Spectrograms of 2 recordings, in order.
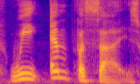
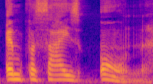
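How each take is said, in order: First: "emphasize" said alone with no "on"; correct usage demo. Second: "emphasize on" said as the common wrong form; "emphasize on" with the "on" tacked on; wrong usage demo. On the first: Usage coach shows the right form to listeners. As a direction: stress the WE in "We emphasize". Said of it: "we don't emphasize on". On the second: Usage coach shows what listeners get wrong. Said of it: "but that is just not right". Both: Shown as a demonstration.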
